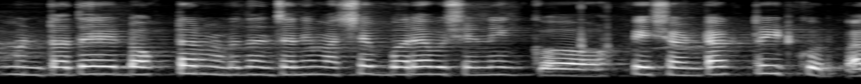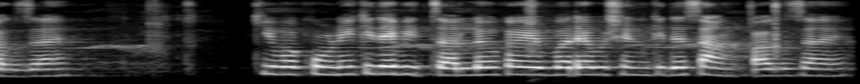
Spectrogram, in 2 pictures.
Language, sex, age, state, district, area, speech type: Goan Konkani, female, 18-30, Goa, Tiswadi, rural, spontaneous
